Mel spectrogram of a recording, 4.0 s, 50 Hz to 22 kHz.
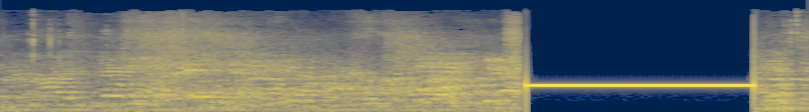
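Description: Background voices chattering, then a loud one-second censor bleep: a steady pure tone near 1 kHz that cuts in about two and a half seconds in, with all other sound dropped out beneath it.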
